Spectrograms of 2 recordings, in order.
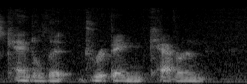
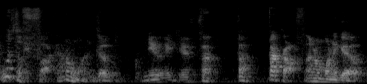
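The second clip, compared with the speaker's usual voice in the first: much softer, fast whiny muttering; grumbling protest; 4 semitones higher, 7 dB quieter, faster than usual. Retold or imitated. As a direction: grumble it under your breath. Retelling grumbling refusal.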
